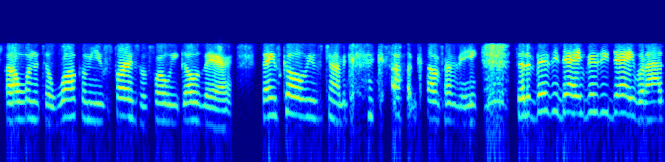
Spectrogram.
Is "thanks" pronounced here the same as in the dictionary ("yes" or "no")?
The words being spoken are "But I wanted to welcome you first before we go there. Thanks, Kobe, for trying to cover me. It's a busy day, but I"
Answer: yes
